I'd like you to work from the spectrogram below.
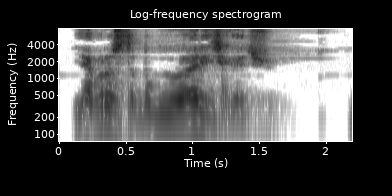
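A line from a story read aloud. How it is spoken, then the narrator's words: Breathless exhale. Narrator (Russian): выдохнул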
